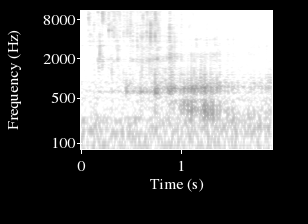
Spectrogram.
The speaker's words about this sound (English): I'm going to pop this top. Ah, it's up. Nice. And the pour.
